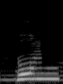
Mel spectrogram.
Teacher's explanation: Kalau dengung yang mim tasydid, contohnya yang baris kedua sebelah kiri. Kitabum, bum itu mah bibirnya lapat. Bum, tapi ke hidung nyambung.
